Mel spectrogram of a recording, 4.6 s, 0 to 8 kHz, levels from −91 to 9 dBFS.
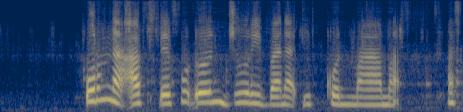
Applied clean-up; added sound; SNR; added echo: neural separator model SepFormer DNS4.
